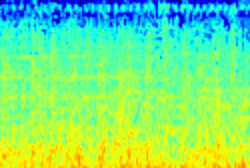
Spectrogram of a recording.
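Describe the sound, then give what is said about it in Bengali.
Train wheels and clanking iron of a slowing train make a dense, steady rumbling roar that fills the whole clip at an even loudness, with no distinct single clanks standing out. “তারই মধ্যে ক্ষীণ ভাবে শুনতে লাগল মন্দিভূত ট্রেনের চাকার আর লোহা লক্করের শব্দ।”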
